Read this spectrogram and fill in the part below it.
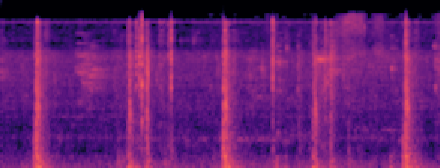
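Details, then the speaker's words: Aging car door, after applying grease into the latch/striker gaps because the old grease had dried out: five soft dull thumps, each closing cleanly without creak or rattle; door now shuts smoothly. "Guys Club seperti itu suaranya lumayanlah lebih halus lebih nyaman buat kita"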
